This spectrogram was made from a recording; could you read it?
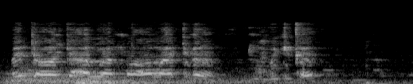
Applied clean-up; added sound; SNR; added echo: none; Wind; 12 dB; reverberation time 0.5 s.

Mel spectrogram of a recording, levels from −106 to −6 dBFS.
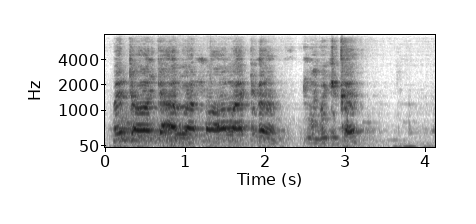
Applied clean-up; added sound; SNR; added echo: neural separator model SepFormer DNS4.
